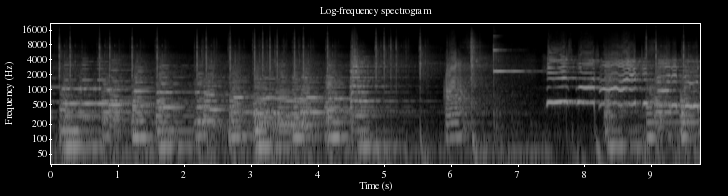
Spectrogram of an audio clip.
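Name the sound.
typewriter typing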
